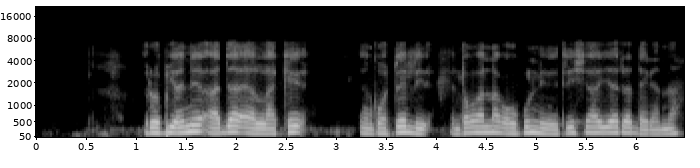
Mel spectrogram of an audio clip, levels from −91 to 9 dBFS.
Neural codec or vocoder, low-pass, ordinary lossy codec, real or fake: codec, 16 kHz, 4 kbps, X-Codec, HuBERT features, trained on LibriSpeech; 7.2 kHz; none; fake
